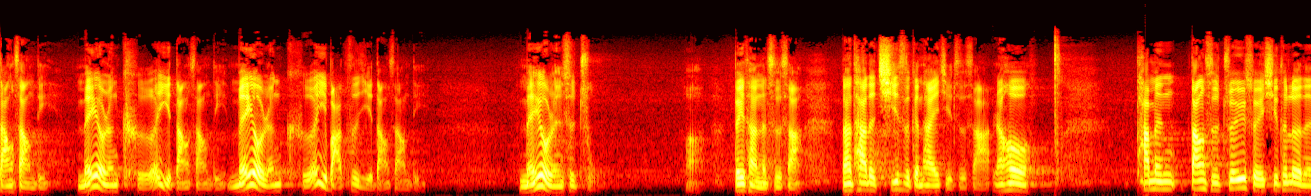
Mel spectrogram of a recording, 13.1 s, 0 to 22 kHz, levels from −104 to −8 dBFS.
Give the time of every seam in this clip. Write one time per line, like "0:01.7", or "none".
none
